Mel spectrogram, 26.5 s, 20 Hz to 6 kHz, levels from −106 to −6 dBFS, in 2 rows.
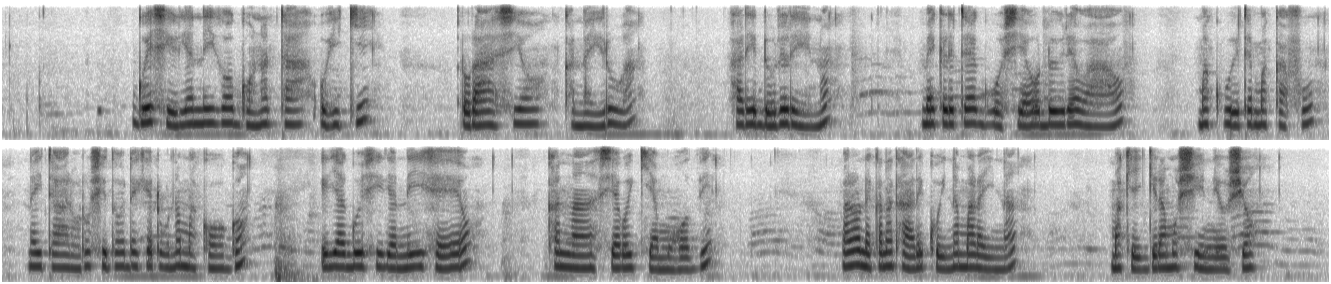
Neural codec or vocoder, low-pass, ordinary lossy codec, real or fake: none; 5.4 kHz; none; real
